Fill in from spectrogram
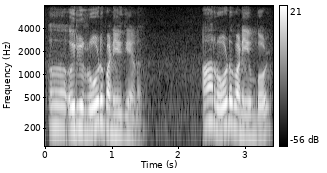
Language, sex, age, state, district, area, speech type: Malayalam, male, 18-30, Kerala, Thrissur, urban, spontaneous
